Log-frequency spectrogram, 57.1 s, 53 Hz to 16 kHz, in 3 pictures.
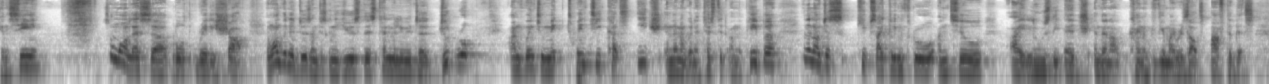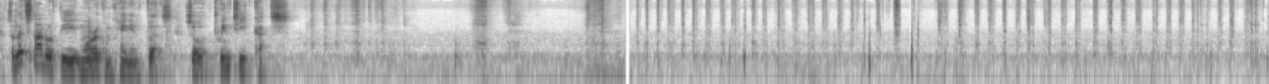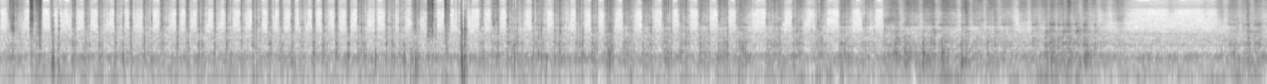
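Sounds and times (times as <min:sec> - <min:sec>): knife slicing rope: 0:28.0 - 0:51.2.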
